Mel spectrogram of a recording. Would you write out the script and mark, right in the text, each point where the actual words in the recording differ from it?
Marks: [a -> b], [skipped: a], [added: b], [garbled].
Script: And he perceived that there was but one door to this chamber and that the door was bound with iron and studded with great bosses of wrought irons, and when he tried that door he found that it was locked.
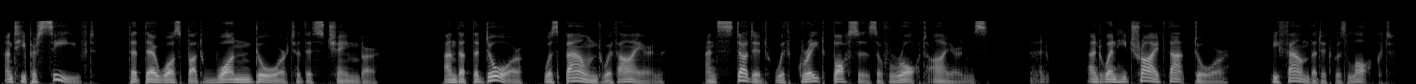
And he perceived that there was but one door to this chamber and that the door was bound with iron and studded with great bosses of wrought irons, and when he tried that door he found that it was locked.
